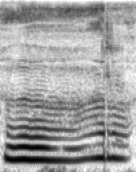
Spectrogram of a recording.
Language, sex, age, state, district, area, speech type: Santali, male, 45-60, Odisha, Mayurbhanj, rural, spontaneous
